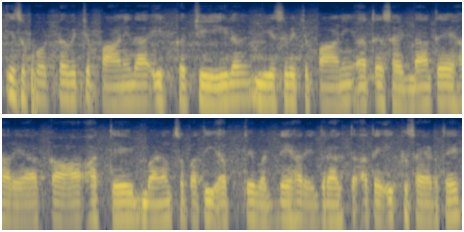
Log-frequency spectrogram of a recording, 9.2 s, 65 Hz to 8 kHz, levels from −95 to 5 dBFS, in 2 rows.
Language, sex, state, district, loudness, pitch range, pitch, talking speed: Punjabi, male, Punjab, Fazilka, -14 LUFS, 105-120 Hz, 110 Hz, 165 wpm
